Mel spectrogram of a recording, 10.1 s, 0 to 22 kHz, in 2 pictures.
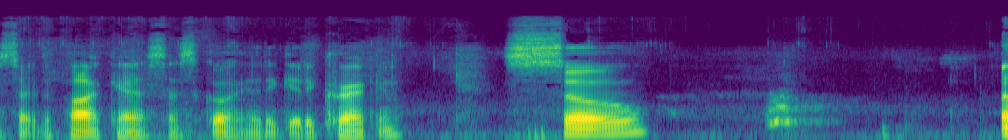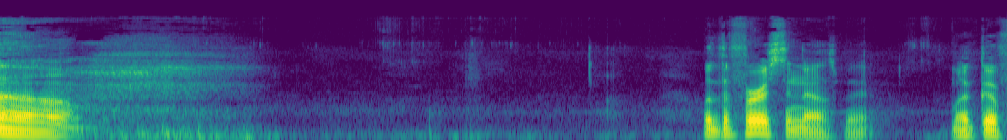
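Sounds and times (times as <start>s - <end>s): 
speech: 0.0s - 3.3s, 5.0s - 5.8s, 8.6s - 10.0s
dogs barking: 3.8s - 4.2s.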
